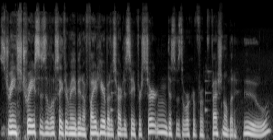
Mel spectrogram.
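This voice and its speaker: A man's voice: medium pitch, fast, warm tone, slight background noise. A man hosting a game playthrough, reading on-screen text aloud with hesitant, muttered reactions. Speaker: gaming video host.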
